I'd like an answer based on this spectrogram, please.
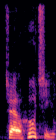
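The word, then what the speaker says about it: Chattahoochee: right down here, the Chattanooga or excuse me, the the uh Chattahuchi River.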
